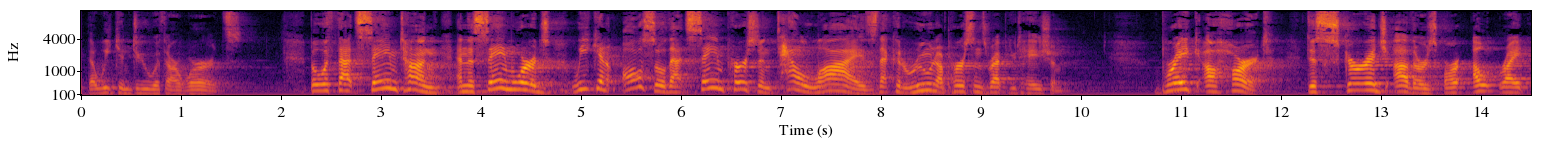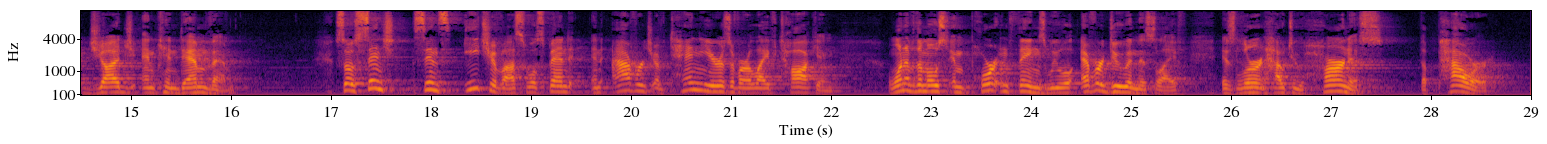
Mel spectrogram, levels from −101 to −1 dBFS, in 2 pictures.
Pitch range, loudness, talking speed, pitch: 145-215 Hz, -30 LUFS, 160 wpm, 175 Hz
